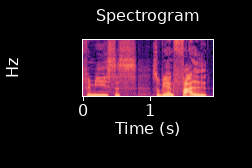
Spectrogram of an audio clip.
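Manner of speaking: ordinary talk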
